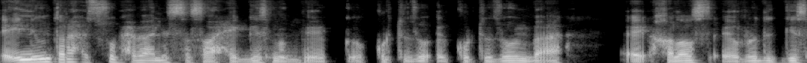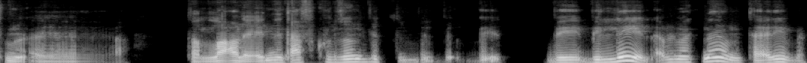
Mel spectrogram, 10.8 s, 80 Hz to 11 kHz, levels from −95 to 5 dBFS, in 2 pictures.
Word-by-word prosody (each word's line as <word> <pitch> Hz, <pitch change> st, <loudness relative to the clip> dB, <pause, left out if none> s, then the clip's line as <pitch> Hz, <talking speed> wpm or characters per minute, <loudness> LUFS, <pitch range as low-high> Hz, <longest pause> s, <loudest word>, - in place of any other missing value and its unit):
لإن 135 Hz, +2 st, +8 dB
أنت 155 Hz, -3 st, +5 dB
رايح 145 Hz, +1 st, 0 dB
الصبح 130 Hz, 0 st, -4 dB
بقى 115 Hz, -1 st, +1 dB
لسه 115 Hz, 0 st, -3 dB
صاحي، 95 Hz, -1 st, -1 dB
جسمك 100 Hz, +1 st, -3 dB
ب 90 Hz, -, -9 dB
الكو -, -, -5 dB
الكورتيزون 100 Hz, +1 st, -5 dB
الكورتيزون 100 Hz, +2 st, -1 dB
بقى 105 Hz, -, 0 dB, 0.4 s
أ -, -, +2 dB
خلاص 110 Hz, +2 st, +2 dB
already 95 Hz, +2 st, -3 dB
الجسم 105 Hz, -1 st, -1 dB
آآ، 85 Hz, -3 st, -9 dB, 0.4 s
طلَّعه 95 Hz, +4 st, +3 dB
لإن 100 Hz, +5 st, +2 dB
أنت 130 Hz, -, 0 dB
عارف 125 Hz, +1 st, +1 dB
الكورتيزون 145 Hz, +3 st, 0 dB
ب 150 Hz, 0 st, -4 dB
ب -, -, -5 dB
ب 65 Hz, 0 st, -10 dB, 0.2 s
ب 65 Hz, -, -5 dB, 0.3 s
ب 125 Hz, +1 st, +1 dB
بالليل 150 Hz, +10 st, +5 dB
قبل 140 Hz, -, -3 dB
ما 145 Hz, 0 st, +2 dB
تنام 175 Hz, -4 st, +3 dB
تقريبًا. 125 Hz, -2 st, +1 dB
110 Hz, 185 wpm, -18 LUFS, 95-135 Hz, 0.4 s, لإن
